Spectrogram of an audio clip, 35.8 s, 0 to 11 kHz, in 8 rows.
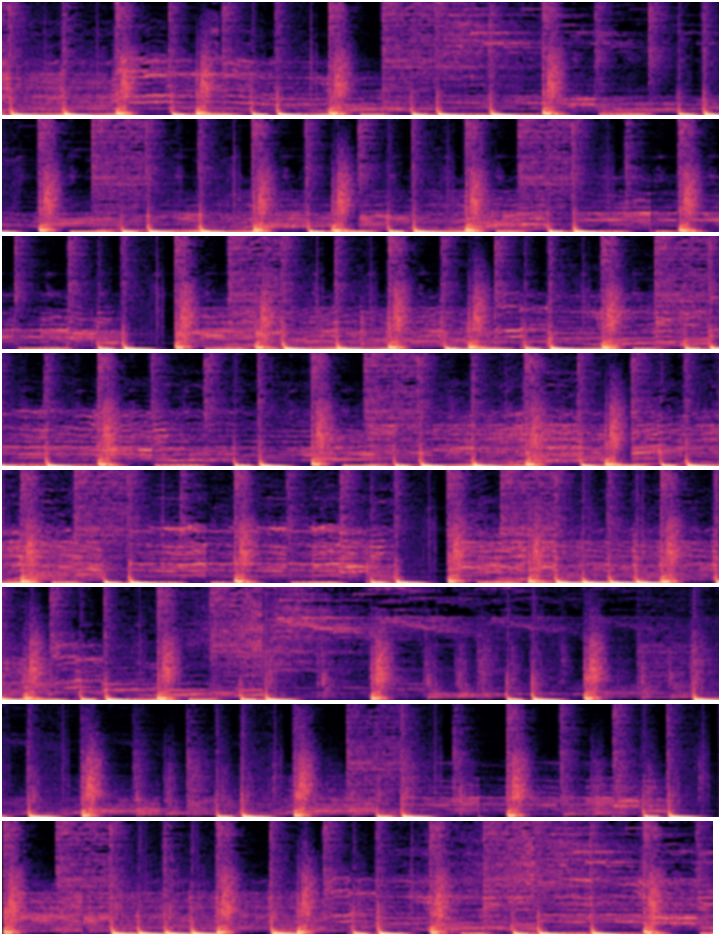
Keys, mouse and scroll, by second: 0.3 2, 0.4 alt+click, 1.3 g, 2.8 ctrl+r, 5.0 2, 5.3 alt+click, 5.6 s, 7.0 Tab, 7.1 scroll down 1, 7.3 click, 7.6 ctrl+s, 7.8 middle click, 8.3-8.7 scroll up 2, 8.7-9.9 drag, 11.2 middle click, 11.8-12.8 scroll up 1, 12.8 scroll up 1, 13.4 middle click, 13.7-14.0 scroll down 1, 14.0 shift+middle click, 14.9 click, 15.1 ctrl+s, 16.0 shift+middle click, 16.6-17.0 scroll up 7, 17.0-18.2 middle drag, 18.3 shift+right click, 18.5 middle click, 23.2 shift+middle click, 23.4-24.8 scroll up 2, 24.8-25.7 scroll up 1, 25.7 scroll up 1, 25.8 click, 28.6 click, 29.2-30.4 middle drag, 32.2 Tab, 33.2 Tab.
